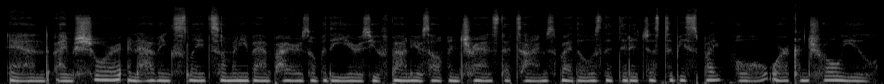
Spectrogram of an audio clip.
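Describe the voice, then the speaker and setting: A woman voicing a conflicted female vampire in an intimate audio roleplay, speaking to her hunter in a hushed, deliberate, earnest whisper. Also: on the low side. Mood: apologetic, sincere. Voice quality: breathy, whispery voice.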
